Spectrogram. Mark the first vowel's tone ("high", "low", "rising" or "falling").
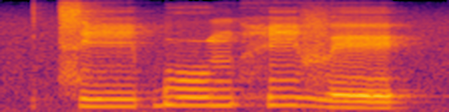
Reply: low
